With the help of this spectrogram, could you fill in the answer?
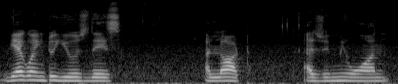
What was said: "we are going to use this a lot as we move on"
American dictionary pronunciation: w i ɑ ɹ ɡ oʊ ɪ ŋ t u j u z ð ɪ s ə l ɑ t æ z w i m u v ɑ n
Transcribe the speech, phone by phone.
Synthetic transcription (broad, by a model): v i ɑ ɹ ɡ oʊ ɪ ŋ t u j u z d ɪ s ə l ɑ t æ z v i m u ɑ n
